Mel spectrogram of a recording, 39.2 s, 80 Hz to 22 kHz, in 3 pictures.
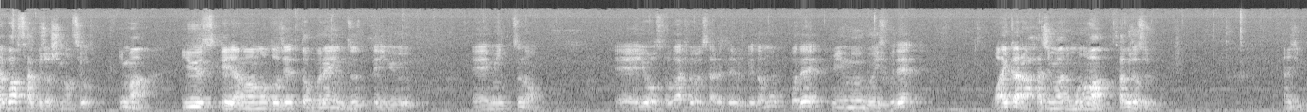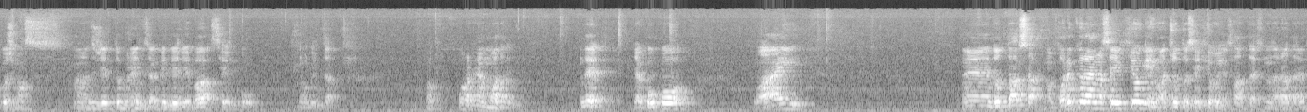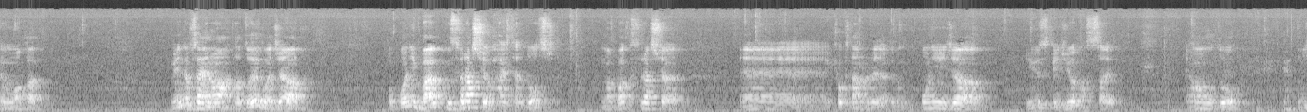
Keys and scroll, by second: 13.3 ctrl+shift+F10.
